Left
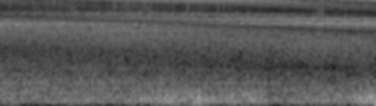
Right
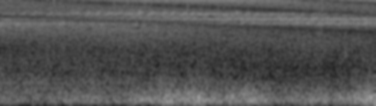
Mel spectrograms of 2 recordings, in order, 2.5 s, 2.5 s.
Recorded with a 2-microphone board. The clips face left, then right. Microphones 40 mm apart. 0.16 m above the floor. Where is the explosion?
I don't hear an explosion.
